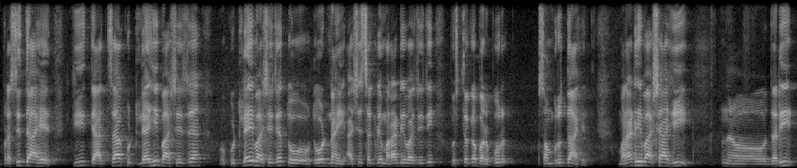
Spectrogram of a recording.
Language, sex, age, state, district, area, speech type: Marathi, male, 60+, Maharashtra, Sangli, rural, spontaneous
